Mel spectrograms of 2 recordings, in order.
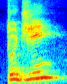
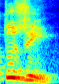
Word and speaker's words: tuji: then the pronunciation becomes Tuzi, Tuzi. Nobody, Konkani speakers don't say Tuzi, we say Tuji.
